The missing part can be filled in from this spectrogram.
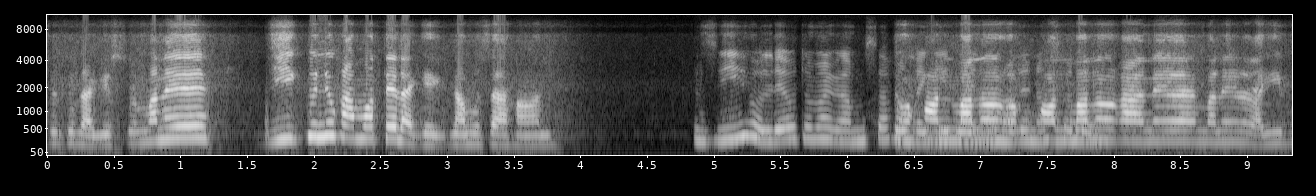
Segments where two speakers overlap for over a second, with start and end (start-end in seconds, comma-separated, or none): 6.2-7.8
